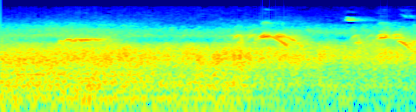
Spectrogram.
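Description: Song thrush giving a few short, clear phrases: a steady whistle, then two bright arched notes a second apart, over a constant hiss of background noise.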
